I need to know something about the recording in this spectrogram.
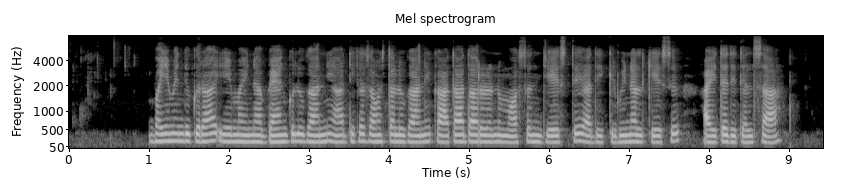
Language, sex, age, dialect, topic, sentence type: Telugu, male, 31-35, Telangana, banking, statement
